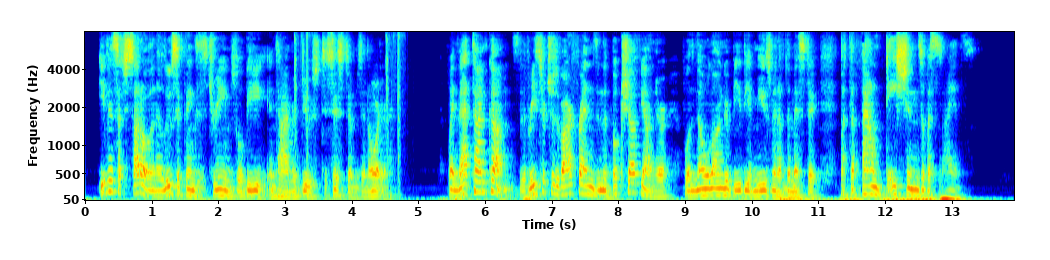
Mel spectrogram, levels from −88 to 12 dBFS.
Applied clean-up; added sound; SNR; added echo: none; Coin (dropping); 19 dB; reverberation time 0.3 s.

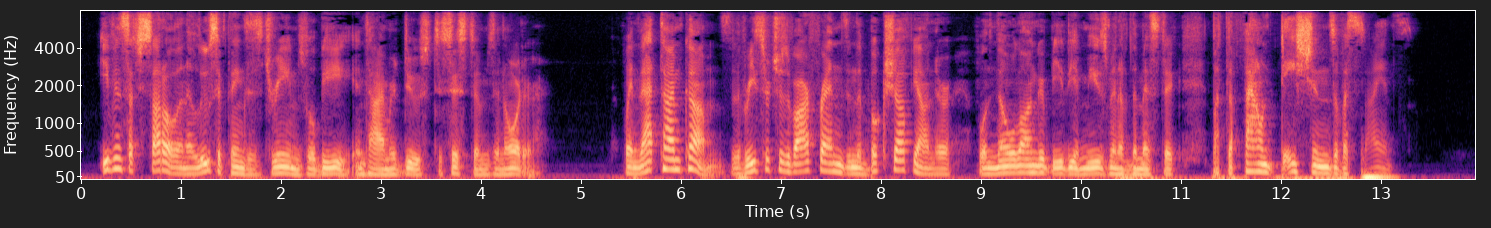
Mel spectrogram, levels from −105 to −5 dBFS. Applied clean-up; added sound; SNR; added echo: none; none; none; none.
